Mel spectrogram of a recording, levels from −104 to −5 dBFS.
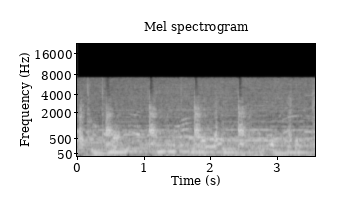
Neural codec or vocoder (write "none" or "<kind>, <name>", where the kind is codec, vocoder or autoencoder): none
